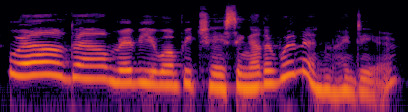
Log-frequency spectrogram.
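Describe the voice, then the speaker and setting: Woman acting a jealous witch wife, swooping pitch. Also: sing-song, moderate pace. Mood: mocking. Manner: teasing, possessive, commanding. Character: jealous, domineering witch wife, sweetly menacing. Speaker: radio drama actor. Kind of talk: vintage radio drama acting.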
